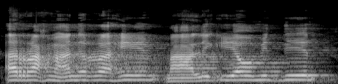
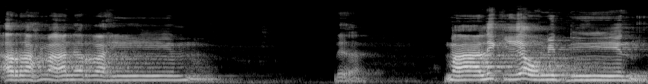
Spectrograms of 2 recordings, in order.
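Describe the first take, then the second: First: The two verses flow on without a long pause. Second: A long pause separates the two verses. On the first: The speaker calls it right. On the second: The speaker calls it wrong. "Jangan ... ada jeda tuh"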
